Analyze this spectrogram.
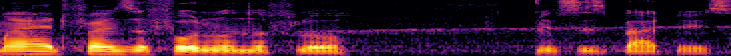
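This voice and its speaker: Moderate pace from a man with an English accent, over noticeable background noise. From England. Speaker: vlogger. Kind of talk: casual vlog monologue.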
